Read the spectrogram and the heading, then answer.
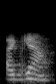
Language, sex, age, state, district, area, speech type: Odia, female, 18-30, Odisha, Jajpur, rural, conversation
